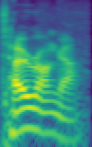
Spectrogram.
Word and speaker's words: Tauranga: Tauranga.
